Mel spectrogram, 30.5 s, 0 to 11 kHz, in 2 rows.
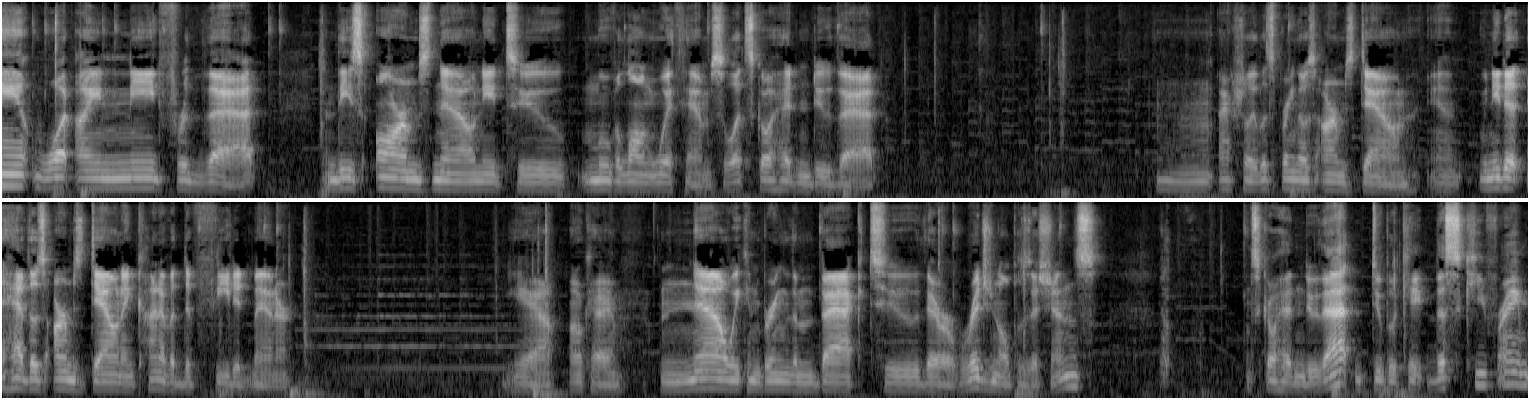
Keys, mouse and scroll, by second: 0.5 right click, 1.1 shift+right click, 2.9 right click, 3.9-7.1 drag, 8.3-10.5 shift+drag, 12.9-17.3 shift+drag, 17.9 click, 18.1 space, 20.7 space, 22.2-23.5 drag, 24.7 right click, 25.3 c, 29.2 shift+d.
